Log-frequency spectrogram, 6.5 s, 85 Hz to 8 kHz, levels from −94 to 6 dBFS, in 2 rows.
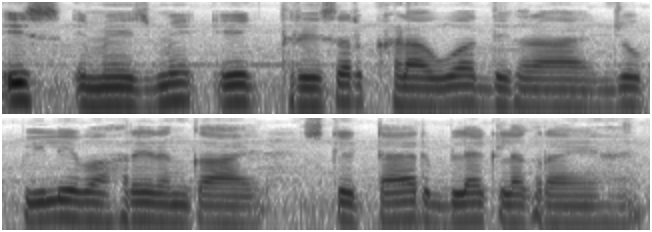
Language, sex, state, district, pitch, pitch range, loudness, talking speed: Hindi, male, Uttar Pradesh, Lalitpur, 125 Hz, 120-135 Hz, -18 LUFS, 210 wpm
